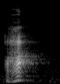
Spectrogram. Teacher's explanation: basically it's just that the ah stops. It abruptly stops. It does not trail off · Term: little tsu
